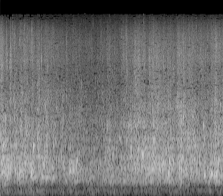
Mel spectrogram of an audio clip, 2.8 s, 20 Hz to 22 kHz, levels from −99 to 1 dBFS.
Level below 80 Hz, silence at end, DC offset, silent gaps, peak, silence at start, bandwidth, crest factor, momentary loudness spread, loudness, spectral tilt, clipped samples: -68 dBFS; 0 s; under 0.1%; none; -10 dBFS; 0 s; 16.5 kHz; 16 dB; 8 LU; -24 LUFS; 0 dB/octave; under 0.1%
